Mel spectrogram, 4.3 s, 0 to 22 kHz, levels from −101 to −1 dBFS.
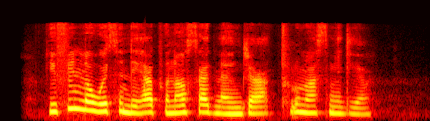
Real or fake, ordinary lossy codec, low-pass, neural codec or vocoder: fake; AAC, 48 kbps; 10.8 kHz; codec, 24 kHz, 1 kbps, SNAC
